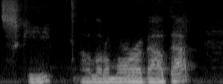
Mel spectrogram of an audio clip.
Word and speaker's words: SCI: Computing and imaging Institute the acronym is Sci and we pronounce it ski a little more about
